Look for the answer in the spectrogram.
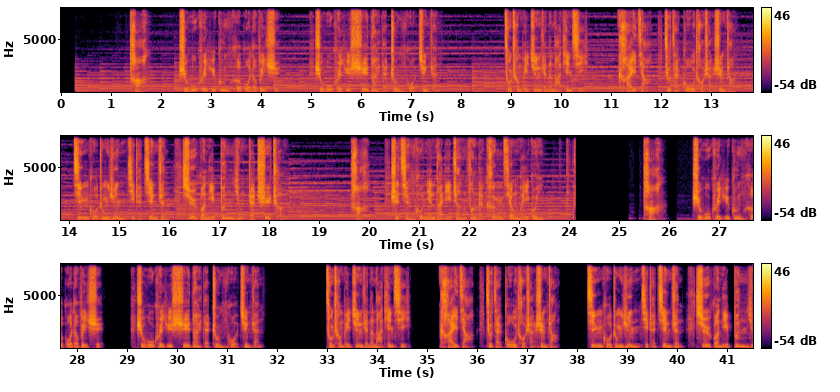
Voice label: B男 宣传片

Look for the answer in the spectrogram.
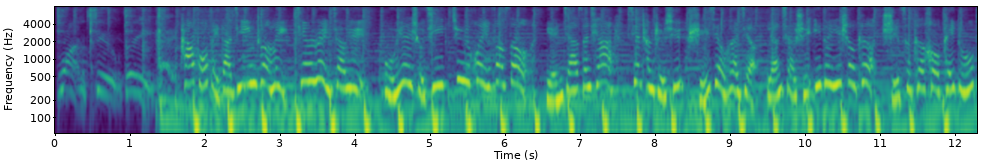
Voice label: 女 宣传片 教育; 精锐教育

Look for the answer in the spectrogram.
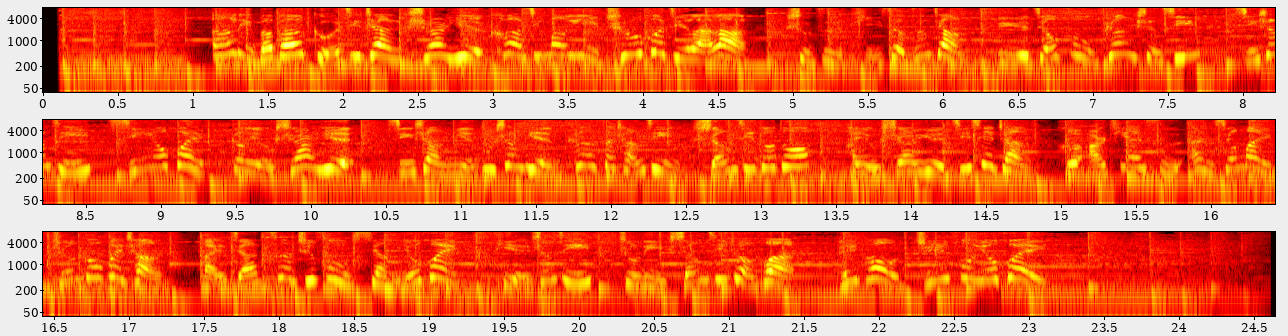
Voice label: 女 宣传片 活泼; 阿里巴巴国际站

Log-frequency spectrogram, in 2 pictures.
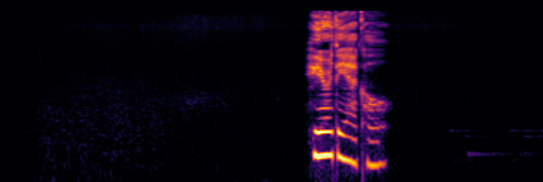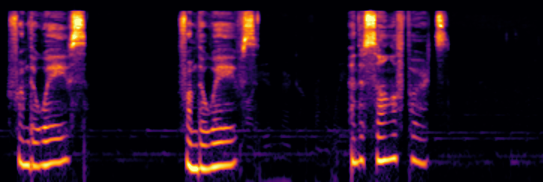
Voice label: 女 英语 高级感 高端服饰

